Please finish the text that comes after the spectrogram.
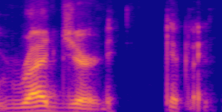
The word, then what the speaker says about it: Rudyard Kipling: No, it's not Richard. It's not Richard. No, Rudyard Kipling.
